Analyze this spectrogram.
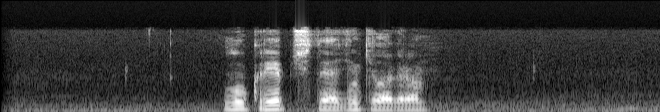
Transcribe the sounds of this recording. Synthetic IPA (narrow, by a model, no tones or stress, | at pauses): lˠukrʲep̚t͡ɕt̪ɨadʲinkʲilˠoɡram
